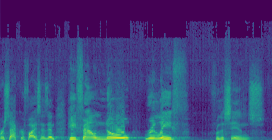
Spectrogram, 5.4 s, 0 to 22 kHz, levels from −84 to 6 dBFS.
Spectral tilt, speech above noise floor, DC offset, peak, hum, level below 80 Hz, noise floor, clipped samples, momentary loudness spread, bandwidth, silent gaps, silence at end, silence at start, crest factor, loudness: -5.5 dB/octave; 37 dB; under 0.1%; 0 dBFS; none; -56 dBFS; -49 dBFS; under 0.1%; 17 LU; 15.5 kHz; none; 0.25 s; 0 s; 12 dB; -12 LUFS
